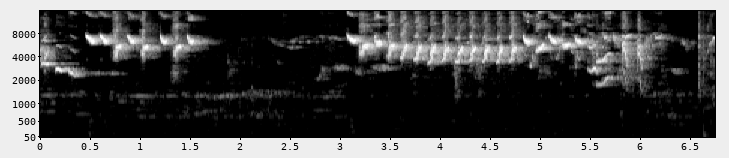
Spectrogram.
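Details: Forktail lure song at night, used to rouse other birds to reply. Rapid pulsed chirping phrases are separated by a near-silent pause, then a long run of fast, evenly repeated buzzy notes.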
